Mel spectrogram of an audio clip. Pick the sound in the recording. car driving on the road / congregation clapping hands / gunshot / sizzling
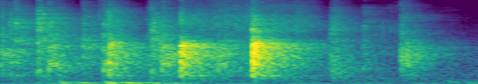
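congregation clapping hands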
